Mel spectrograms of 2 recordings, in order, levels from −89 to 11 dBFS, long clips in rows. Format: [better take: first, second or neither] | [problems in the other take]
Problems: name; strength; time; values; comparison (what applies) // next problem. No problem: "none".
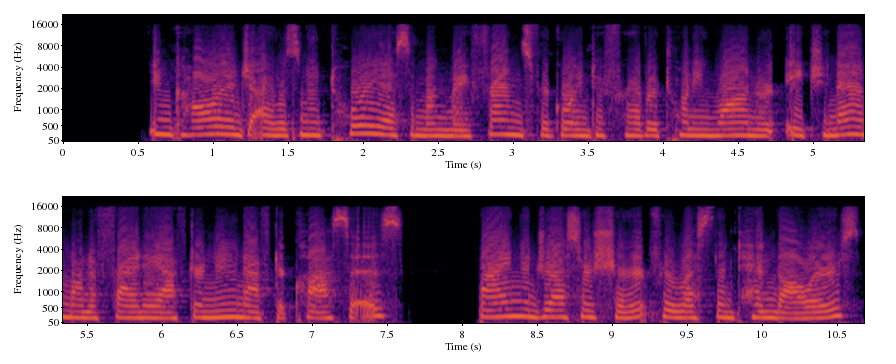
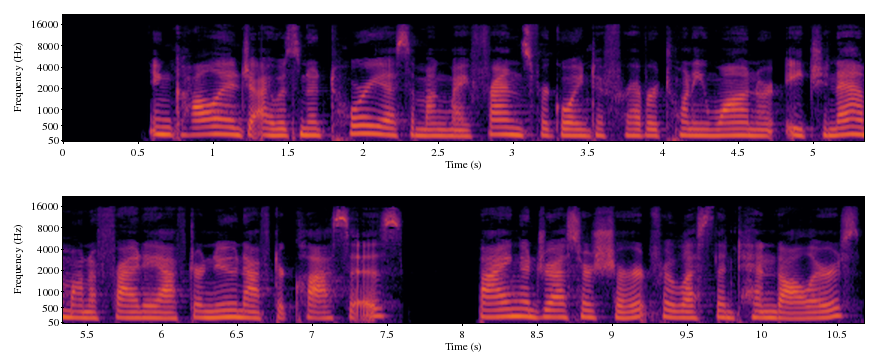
second | distortion; heavy; 28% of the sound clipped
